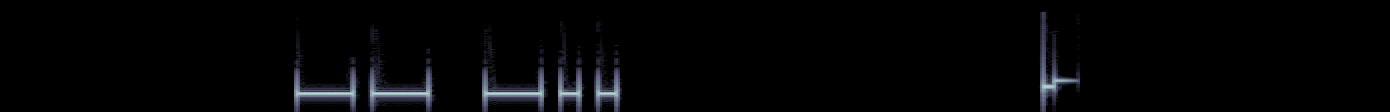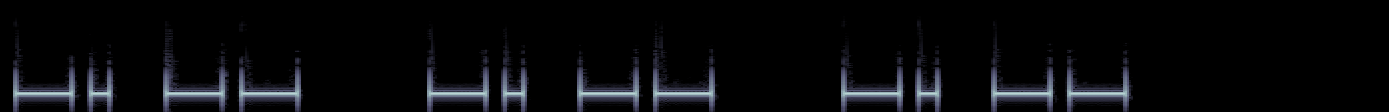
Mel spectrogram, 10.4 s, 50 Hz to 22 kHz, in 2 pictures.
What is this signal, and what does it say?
Morse code, heard as a keyed tone, about 17 wpm, 700 Hz. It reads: MD NM NM NM
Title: US States Repeated 3x 17wpm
